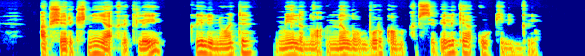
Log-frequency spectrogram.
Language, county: Lithuanian, Šiauliai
